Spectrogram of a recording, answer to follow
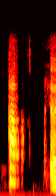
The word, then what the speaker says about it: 학교: Oh ya, Hakyo ini bacanya pakai Sanggyeok. Karena apa? Karena giok ketemu giok jadinya Sanggyeok. Hakyo jadinya. Hak. Hanya tebal ya.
